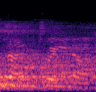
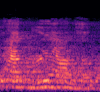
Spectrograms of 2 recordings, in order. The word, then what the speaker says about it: Andrina: just now what is andrina andrina I had no idea that was how you pronounce it I was going to call it andreana it's and yeah it's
